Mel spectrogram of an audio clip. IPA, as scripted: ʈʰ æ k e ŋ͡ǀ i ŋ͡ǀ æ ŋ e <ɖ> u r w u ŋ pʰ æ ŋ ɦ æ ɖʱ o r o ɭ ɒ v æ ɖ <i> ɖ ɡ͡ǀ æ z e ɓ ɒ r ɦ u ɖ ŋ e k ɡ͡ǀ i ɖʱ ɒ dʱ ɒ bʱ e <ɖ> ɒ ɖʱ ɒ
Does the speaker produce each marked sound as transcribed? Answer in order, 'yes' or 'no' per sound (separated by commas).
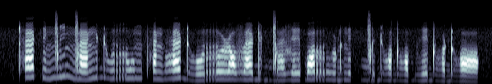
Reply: no, yes, no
